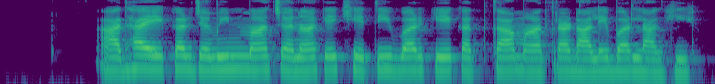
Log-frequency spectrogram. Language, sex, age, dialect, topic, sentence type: Chhattisgarhi, female, 18-24, Central, agriculture, question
